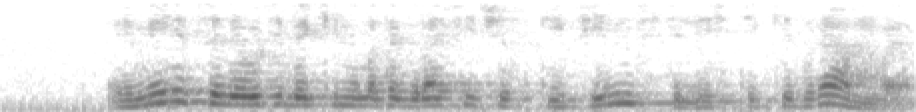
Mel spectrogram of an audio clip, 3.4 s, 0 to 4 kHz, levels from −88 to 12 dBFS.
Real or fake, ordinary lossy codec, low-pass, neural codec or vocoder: real; AAC, 24 kbps; 3.6 kHz; none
